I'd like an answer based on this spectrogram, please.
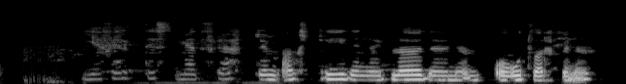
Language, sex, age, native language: Icelandic, female, 12, Filipino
